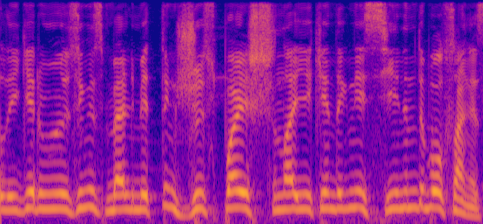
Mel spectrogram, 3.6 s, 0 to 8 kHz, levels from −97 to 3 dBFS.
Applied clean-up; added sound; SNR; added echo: none; none; none; none.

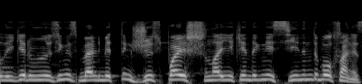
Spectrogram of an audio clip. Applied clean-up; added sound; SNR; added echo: neural mask model DeepFilterNet 3.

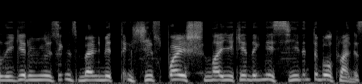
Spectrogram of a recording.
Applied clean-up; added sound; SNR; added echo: neural diffusion model UNIVERSE++.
